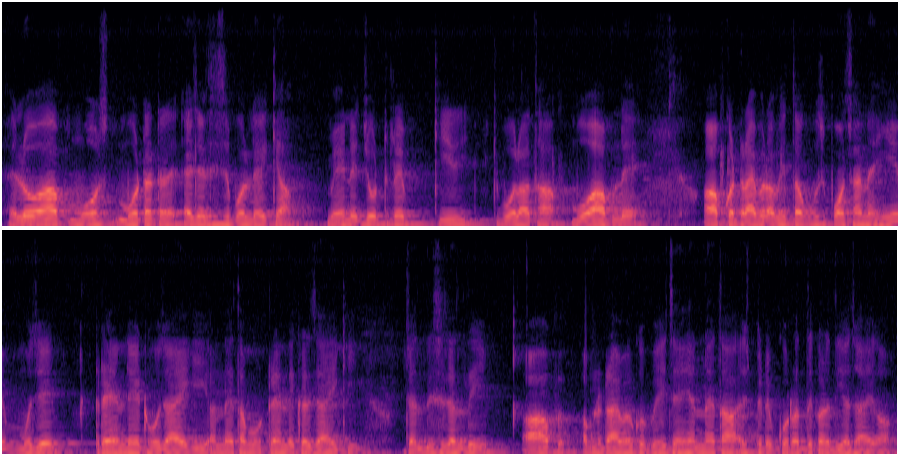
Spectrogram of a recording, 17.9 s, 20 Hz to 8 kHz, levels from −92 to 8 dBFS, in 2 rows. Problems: constant background noise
